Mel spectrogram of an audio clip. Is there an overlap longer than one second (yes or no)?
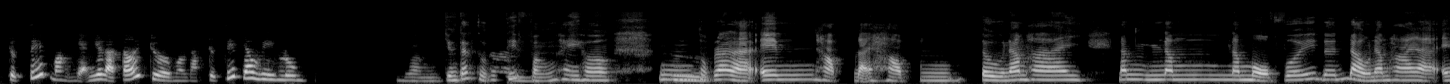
no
